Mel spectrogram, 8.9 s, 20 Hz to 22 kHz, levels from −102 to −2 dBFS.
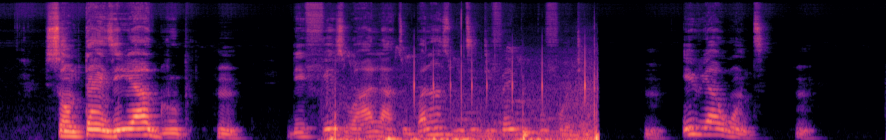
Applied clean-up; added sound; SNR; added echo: none; Chatter / Chirp, tweet / Car passing by / Typing; 1 dB; none.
